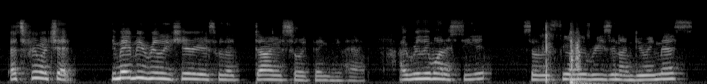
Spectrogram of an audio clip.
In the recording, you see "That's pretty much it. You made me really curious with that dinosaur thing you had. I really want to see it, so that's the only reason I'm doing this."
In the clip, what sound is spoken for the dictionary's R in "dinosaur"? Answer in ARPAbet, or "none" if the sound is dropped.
L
